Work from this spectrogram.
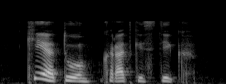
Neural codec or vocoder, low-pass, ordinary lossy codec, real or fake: none; none; none; real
